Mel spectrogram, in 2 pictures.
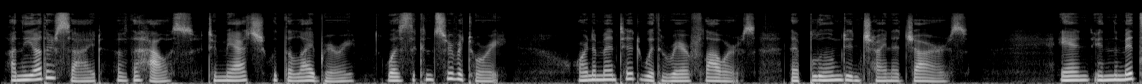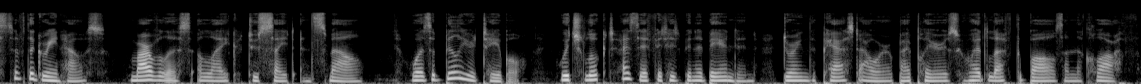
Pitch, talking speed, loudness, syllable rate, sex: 180 Hz, 165 wpm, -20 LUFS, 4.8 syllables/s, female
